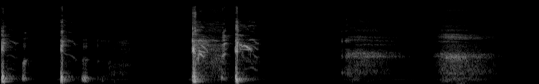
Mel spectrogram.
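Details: Japanese boy coughing: six short, sharp coughs in quick pairs and clusters, then two drawn-out breaths; repeated dry-sounding cough.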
